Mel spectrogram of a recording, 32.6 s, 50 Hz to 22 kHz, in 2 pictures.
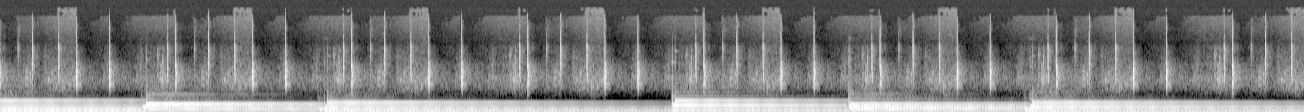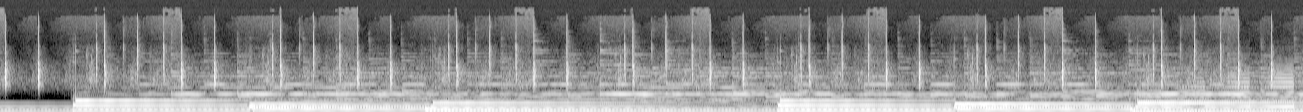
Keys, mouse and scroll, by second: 0.0-0.5 typing, 0.9 ctrl+alt+z, 0.9 ctrl+alt+z, 1.9 ctrl+z, 3.1 ctrl+z, 3.2 1, 3.5 ctrl+d, 4.1 ctrl+alt+z, 7.8 b, 8.6 ctrl+z, 9.1 4, 9.8 ctrl+alt+g, 12.2-13.2 typing, 14.4-15.2 typing, 16.2 ctrl+g, 16.4 typing, 18.6 ctrl+v, 19.2 ctrl+t, 19.6 Escape, 21.5 Escape, 23.5-26.1 typing, 25.0 alt+Tab, 25.3 alt+BackSpace, 26.0 alt+BackSpace, 28.2-29.0 typing, 29.0 ctrl+w, 29.9 ctrl+t.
